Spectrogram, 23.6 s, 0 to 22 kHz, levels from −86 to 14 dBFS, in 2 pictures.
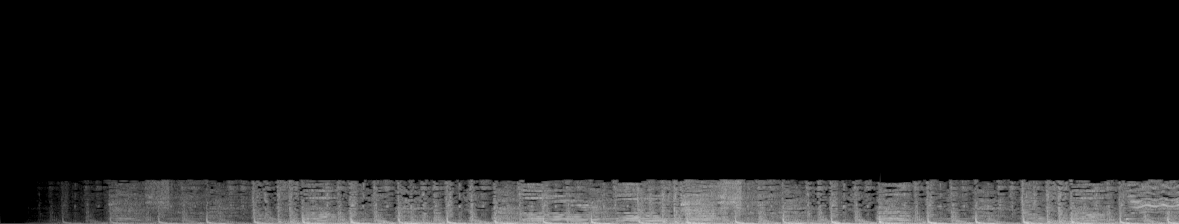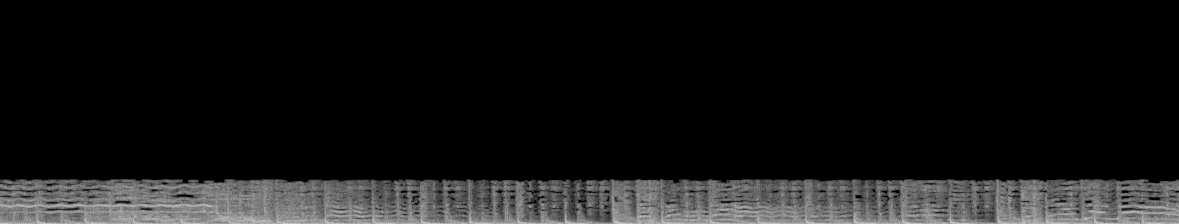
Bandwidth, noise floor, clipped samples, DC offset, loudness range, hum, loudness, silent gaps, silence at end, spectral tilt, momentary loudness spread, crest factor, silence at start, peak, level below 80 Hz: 4.5 kHz; -60 dBFS; under 0.1%; under 0.1%; 4 LU; none; -15 LUFS; none; 0 s; -10 dB/octave; 5 LU; 14 dB; 0.75 s; 0 dBFS; -18 dBFS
